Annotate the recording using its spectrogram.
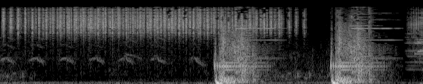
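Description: Online slot machine game sound effects: a fast, even rattle of the reels spinning, then two sudden stop sounds with ringing tones as the reels land, about two seconds in and again just over three seconds in.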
